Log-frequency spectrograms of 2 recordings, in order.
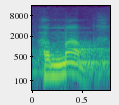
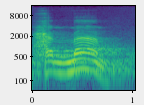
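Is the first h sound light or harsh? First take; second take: light; harsh. First: The first h is a light, soft breath. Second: The first h is a harsh, throaty breath. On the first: A person of great earnestness. The speaker calls it right. "Hammam ni maksudnya orang yang bersungguh-sungguh" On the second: A bathroom. The speaker calls it wrong. "bukan hammam ... tanda bilik air"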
